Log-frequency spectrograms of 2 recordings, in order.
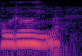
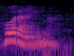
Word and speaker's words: Roraima: vogal e o ah não necessariamente a gente teria que nasalizar roraima poderia usar aberta roraima tá bom essa explicação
